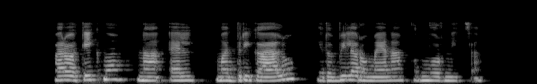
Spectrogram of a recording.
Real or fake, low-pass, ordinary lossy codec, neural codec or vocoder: real; 7.2 kHz; none; none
